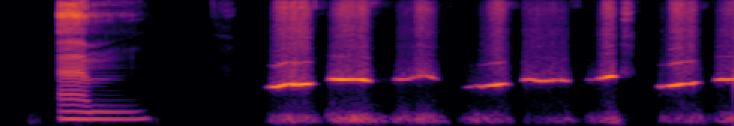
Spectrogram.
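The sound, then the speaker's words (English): Someone whistles a short, bouncy tune, about eight quick breathy notes rising and falling, after a brief low voiced tone at the start. “Oh, you can whistle as well?”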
